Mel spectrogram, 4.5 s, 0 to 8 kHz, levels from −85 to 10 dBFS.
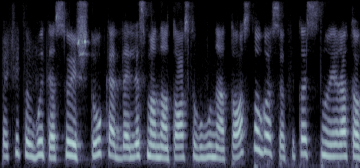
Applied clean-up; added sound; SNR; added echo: neural mask model DeepFilterNet 3.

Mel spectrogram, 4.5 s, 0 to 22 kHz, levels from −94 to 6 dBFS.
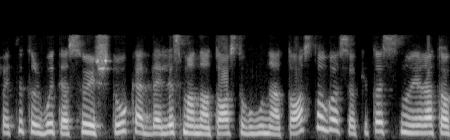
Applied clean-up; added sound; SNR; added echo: none; none; none; none.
